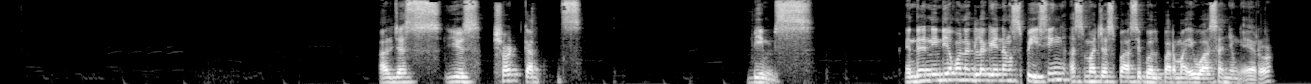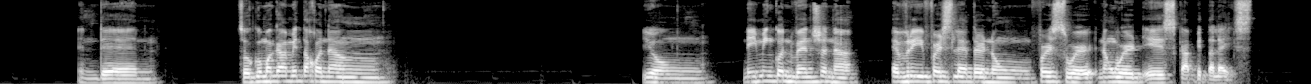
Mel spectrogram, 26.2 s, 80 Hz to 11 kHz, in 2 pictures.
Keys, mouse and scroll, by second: 1.3 r, 7.2 e, 8.2 s, 13.4 click.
